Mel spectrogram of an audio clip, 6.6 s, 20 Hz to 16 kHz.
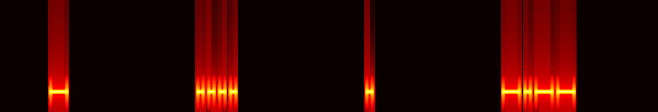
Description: Morse code, heard as a keyed tone, about 22 wpm, spaced as for 6 wpm, 700 Hz. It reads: THEY
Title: 8x Character Spacing - Top 200 Words - 22wpm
